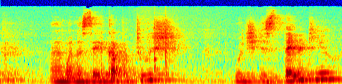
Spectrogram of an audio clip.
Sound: speaking Wampanoag

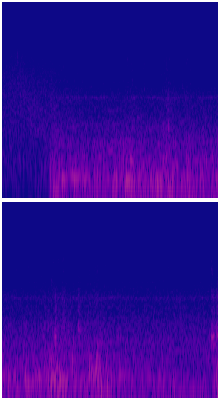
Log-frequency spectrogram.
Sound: wind blowing

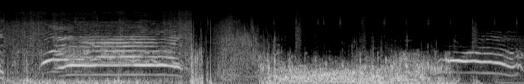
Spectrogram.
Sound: water burbles; all screaming; screaming

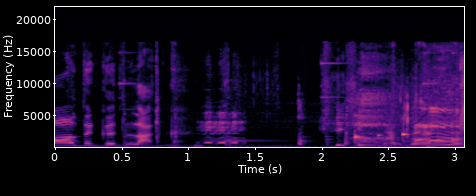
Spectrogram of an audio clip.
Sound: Moyo bleating; laughing

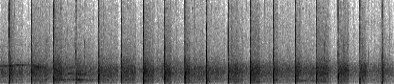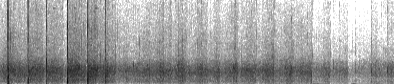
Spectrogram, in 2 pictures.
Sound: applause

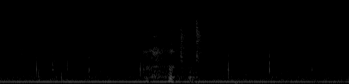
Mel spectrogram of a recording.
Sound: Ola chuckles

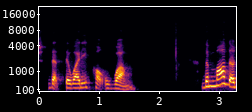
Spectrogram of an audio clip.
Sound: non-english speech

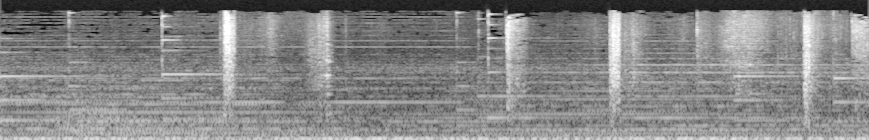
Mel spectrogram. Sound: trowelling sand

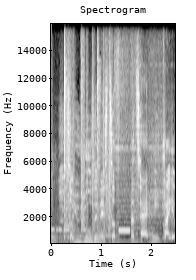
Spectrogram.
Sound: beep

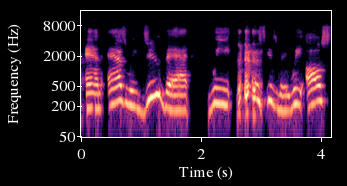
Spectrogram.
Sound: clearing throat

